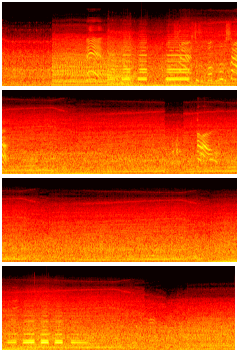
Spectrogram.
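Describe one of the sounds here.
A bus engine rumbles as the bus drives along a road.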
